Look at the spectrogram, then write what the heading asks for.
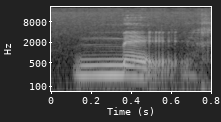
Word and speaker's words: mer: Então, mer é uma palavra monossílaba, termina em ER, teoricamente, né, como eu acabei de dizer, eu não pronunciaria esse R, mas como é uma palavra monossílaba, né, dificilmente ela vai respeitar essa fonética, então eu vou pronunciar aqui mer, e vou pronunciar esse R, tudo bem?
